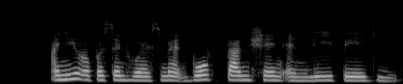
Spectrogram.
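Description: No audible technical faults.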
